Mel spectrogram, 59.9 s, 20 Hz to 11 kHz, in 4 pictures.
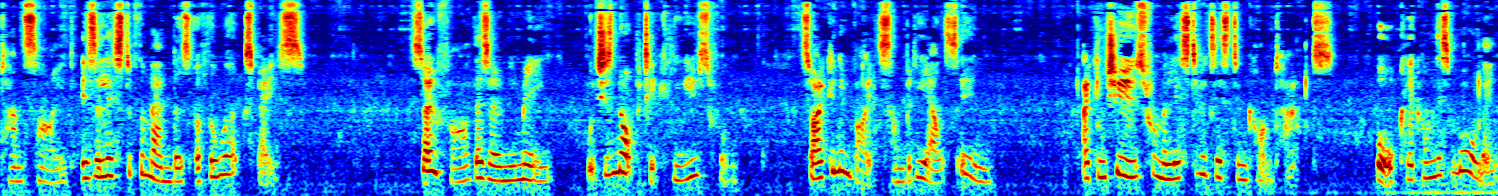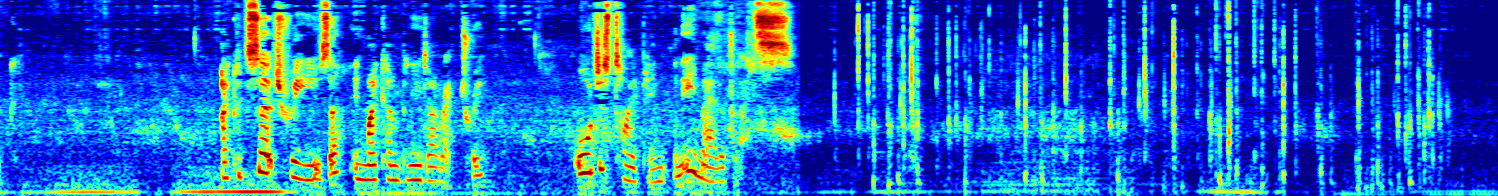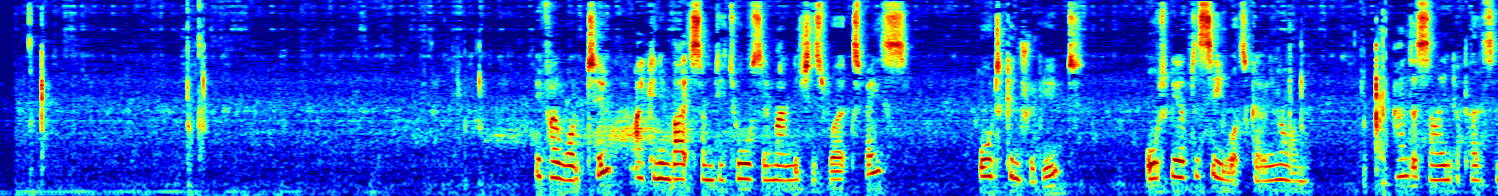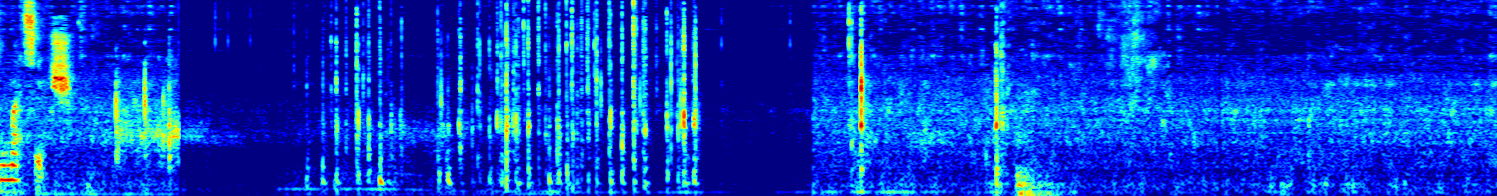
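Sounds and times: low steady hum: 0.0 - 50.8
computer keyboard typing: 23.3 - 30.8, 31.7 - 32.3, 34.5 - 35.0, 42.8 - 44.0, 47.8 - 52.0, 53.4 - 53.7, 54.8 - 55.1
keyboard key clicks: 43.6 - 43.9.

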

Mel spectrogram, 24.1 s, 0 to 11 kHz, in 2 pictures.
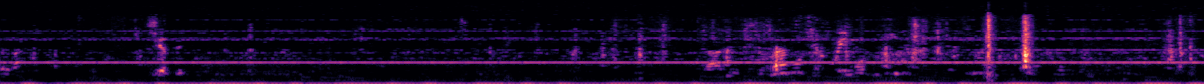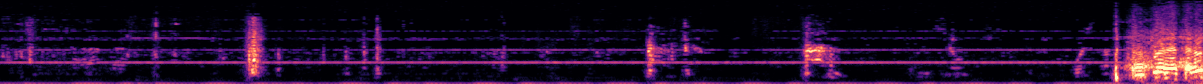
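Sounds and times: steady electrical tone: 0.0 - 24.0.

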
